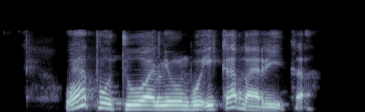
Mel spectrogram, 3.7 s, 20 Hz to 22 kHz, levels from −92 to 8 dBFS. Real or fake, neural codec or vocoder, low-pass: fake; codec, 16 kHz, 2 kbps, X-Codec, HuBERT features, trained on balanced general audio; 7.2 kHz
